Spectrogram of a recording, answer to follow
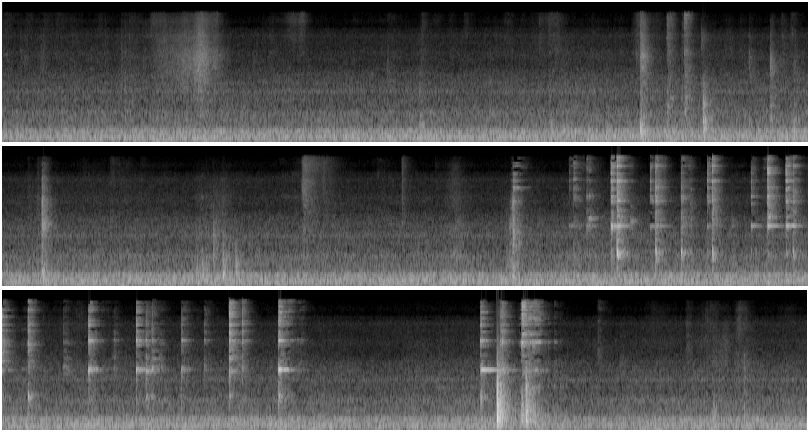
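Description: A metal wire whisk clinking against a glass measuring cup. There are a few scattered taps at first, then a quick run of ringing clinks about halfway through, and a louder clatter near the end.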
